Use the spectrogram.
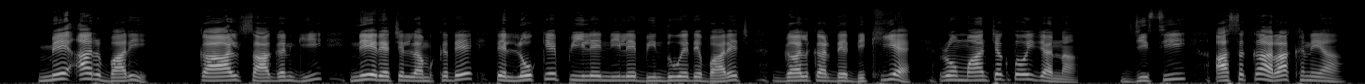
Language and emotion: Dogri, happy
